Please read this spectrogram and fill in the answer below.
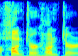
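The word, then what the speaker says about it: Hunter × Hunter: cross street fighter but in the case of hunter hunter the x is silent and it's just called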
